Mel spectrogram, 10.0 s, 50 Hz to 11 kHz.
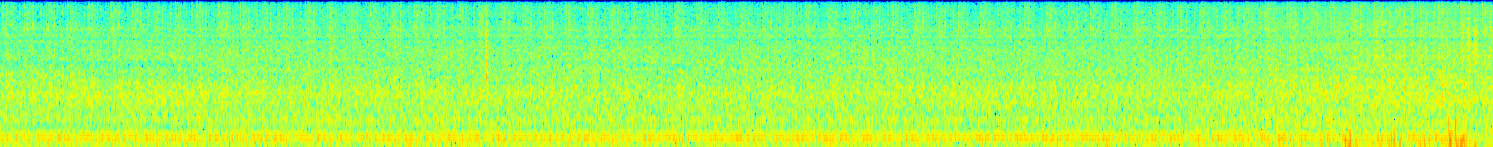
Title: Ford 5.4L 3V V8 Engine Ticking Sound (Lifters?)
